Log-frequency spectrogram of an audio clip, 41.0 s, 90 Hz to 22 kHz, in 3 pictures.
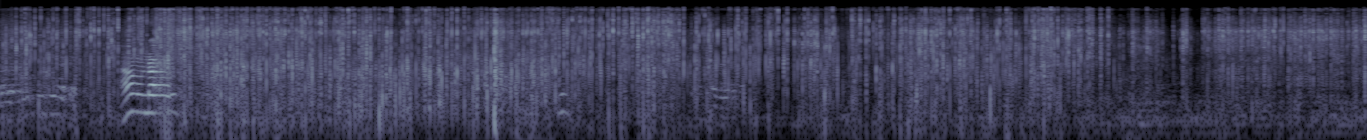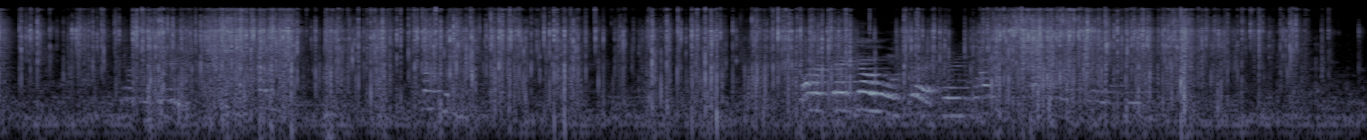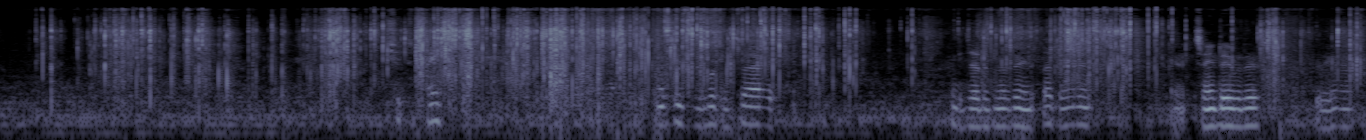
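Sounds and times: plastic bag crinkling: 0:00.0 - 0:41.0.

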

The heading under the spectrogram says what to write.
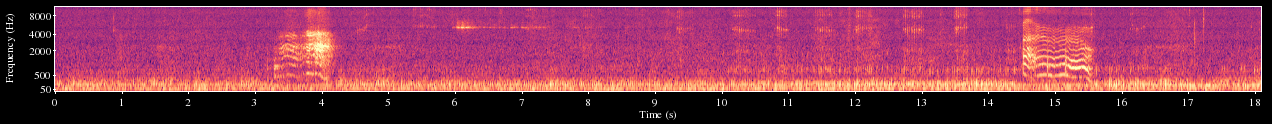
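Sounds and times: cat meowing: 0:03.3 - 0:04.2, 0:14.5 - 0:15.6
cat purring: 0:07.1 - 0:18.0.

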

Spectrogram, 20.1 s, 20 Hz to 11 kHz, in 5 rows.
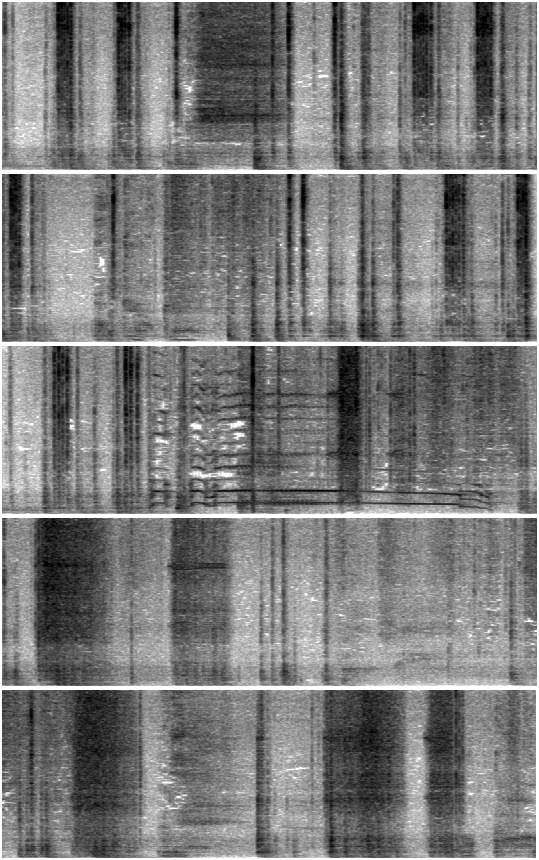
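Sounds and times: hand ratchet clicking: 0:00.0 - 0:01.4, 0:02.0 - 0:04.3, 0:06.1 - 0:09.1
handling knocks and rustles: 0:00.0 - 0:14.7, 0:15.4 - 0:17.2.

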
